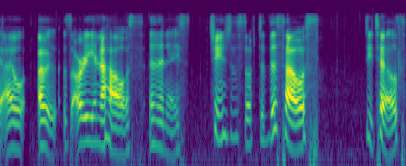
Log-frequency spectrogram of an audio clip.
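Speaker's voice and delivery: ordinary talk, nothing marked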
